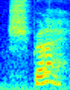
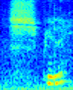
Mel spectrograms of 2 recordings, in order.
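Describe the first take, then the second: First: "Spoolie" said as SHPIL-uh; "Spoolie" with a sh at the start and an uh ending; alternative pronunciation. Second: "Spoolie" said as SHPIL-ee, rising like a question; "Spoolie" softer, ending on a questioning ee; unsure pronunciation. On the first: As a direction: end "Spoolie" on a loose uh instead of ee. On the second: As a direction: try "Spoolie" with an ee ending, voice lifting. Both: Real, not acted. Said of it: "However you do that".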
